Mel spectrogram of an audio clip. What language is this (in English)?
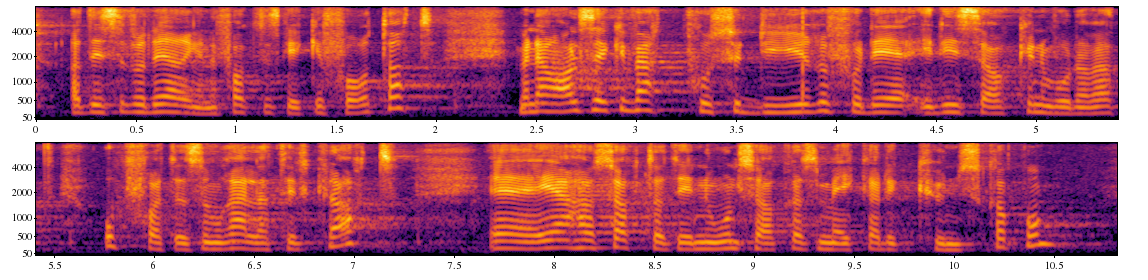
Norwegian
